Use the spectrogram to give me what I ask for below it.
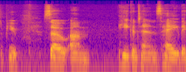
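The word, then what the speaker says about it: DePuy: you say it looks like deployed but it's pronounced a few so he contends hey they had to act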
